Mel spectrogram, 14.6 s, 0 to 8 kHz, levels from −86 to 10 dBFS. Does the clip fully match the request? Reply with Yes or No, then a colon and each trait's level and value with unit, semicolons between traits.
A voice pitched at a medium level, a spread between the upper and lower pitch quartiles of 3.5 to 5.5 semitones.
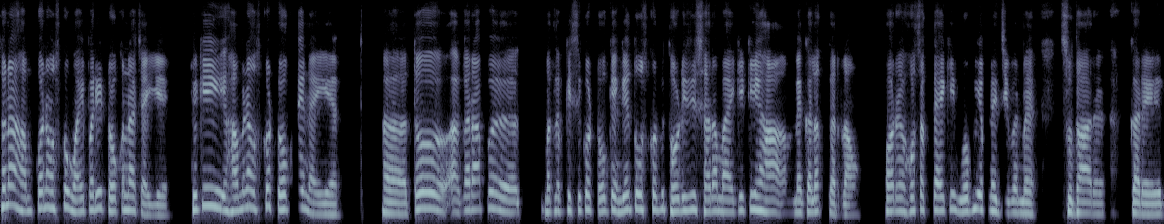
Yes: medium, 175 Hz; average, 3.8 semitones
